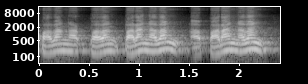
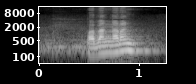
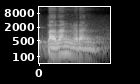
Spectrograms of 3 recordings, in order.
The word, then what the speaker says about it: Padán Arán: Porque tuvo que salir huyendo Jacob para Parán Adán. No. ¿Cómo? ¿Va? Así. Padán Arán. Así es, Padán Arán.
